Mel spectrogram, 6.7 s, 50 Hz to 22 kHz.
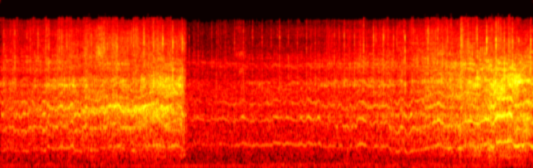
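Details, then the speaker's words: Axial RR10 Bomber RC crawler: small electric drivetrain whine with a faint repeating click, first suspected as sand or gravel in the driveline but actually a transmission lacking grease. "I had a couple people asking what the clicking sound was and to be honest when I recorded it I didn't notice it until I started the editing"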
